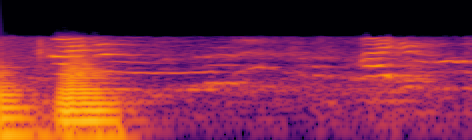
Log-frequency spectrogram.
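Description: A voice holding drawn-out pitched notes over a deep low backing, ending about half a second in. After that it is quieter, with a brief voice near the end.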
